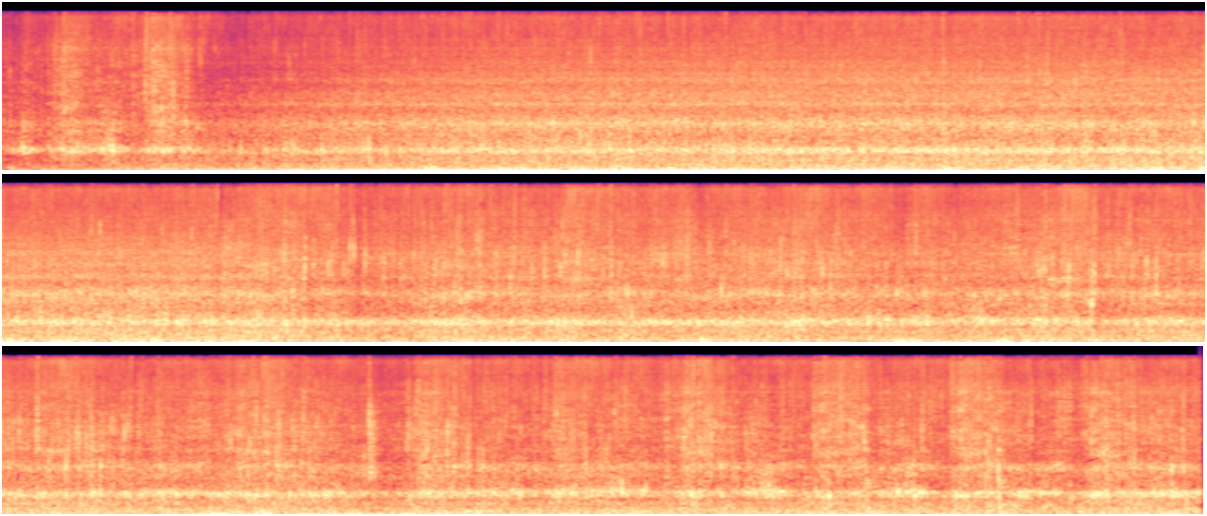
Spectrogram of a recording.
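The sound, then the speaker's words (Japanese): Salt water being boiled down in a pot for salt, a dense, steady hiss and bubbling with a constant low drone underneath, unchanging in level throughout, with no voices. “その塩を煮詰める音を聞いてください。”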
